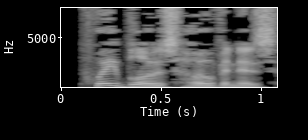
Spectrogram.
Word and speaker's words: Pueblos jóvenes: Pueblos jóvenes Spanish pronunciation, PWE beta los XO beta NS, young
